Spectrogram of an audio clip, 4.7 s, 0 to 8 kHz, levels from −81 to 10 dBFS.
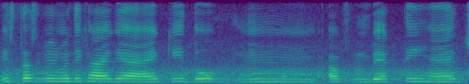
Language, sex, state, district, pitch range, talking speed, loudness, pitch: Hindi, female, Uttar Pradesh, Shamli, 255-275 Hz, 155 wpm, -16 LUFS, 265 Hz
